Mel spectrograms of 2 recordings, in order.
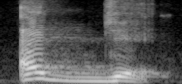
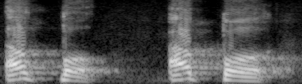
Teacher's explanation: I'm doing the qalqala at the end. Okay, this qalqala makes the jim become more apparent. Same with the qalqala and dal.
